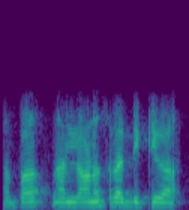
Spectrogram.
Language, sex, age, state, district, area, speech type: Malayalam, female, 45-60, Kerala, Malappuram, rural, conversation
